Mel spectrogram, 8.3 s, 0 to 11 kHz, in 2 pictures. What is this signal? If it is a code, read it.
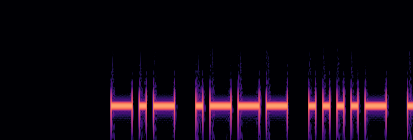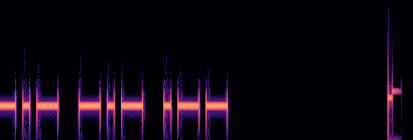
Morse code, heard as a keyed tone, about 17 wpm, 700 Hz. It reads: KJ4KKW
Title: USA Call Signs - 2x Character Spacing - 17wpm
